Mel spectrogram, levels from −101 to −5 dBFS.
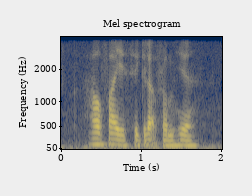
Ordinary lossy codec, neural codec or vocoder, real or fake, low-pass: none; none; real; 3.6 kHz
